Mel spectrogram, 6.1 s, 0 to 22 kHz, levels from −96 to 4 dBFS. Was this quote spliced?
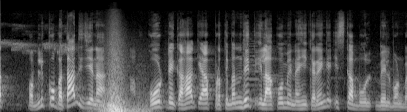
yes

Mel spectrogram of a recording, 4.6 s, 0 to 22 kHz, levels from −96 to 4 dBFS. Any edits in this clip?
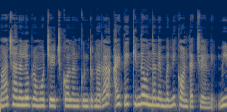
no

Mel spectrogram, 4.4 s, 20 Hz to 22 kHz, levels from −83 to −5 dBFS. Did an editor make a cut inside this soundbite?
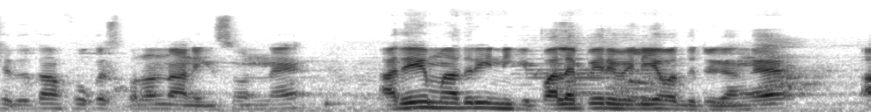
no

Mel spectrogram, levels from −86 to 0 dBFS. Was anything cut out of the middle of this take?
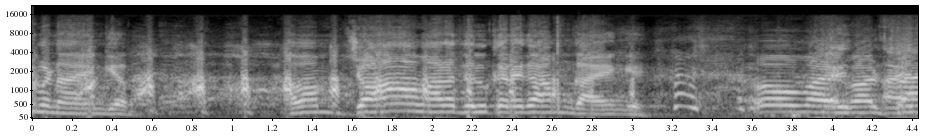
no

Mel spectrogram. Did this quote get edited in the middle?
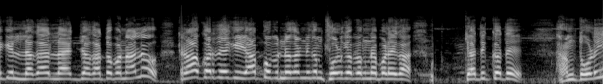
yes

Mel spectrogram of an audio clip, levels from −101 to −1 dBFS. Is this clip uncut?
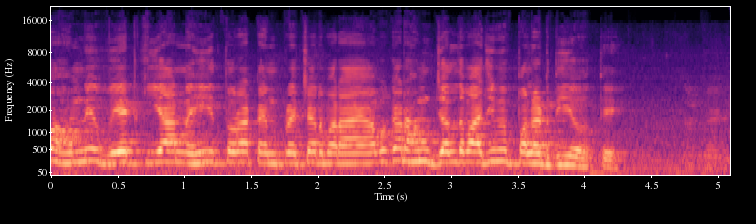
yes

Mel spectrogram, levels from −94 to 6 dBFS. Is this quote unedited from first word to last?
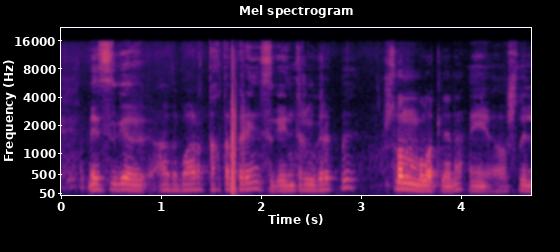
yes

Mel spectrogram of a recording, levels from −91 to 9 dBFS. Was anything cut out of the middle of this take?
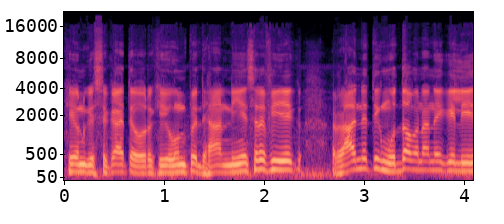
no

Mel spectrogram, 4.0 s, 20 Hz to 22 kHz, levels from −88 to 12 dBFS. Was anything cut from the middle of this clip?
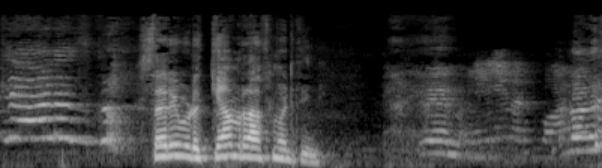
no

